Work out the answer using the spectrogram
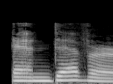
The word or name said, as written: endeavorer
